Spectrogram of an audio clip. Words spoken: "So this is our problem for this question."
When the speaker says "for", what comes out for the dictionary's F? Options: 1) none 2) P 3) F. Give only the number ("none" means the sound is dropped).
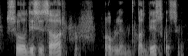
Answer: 2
